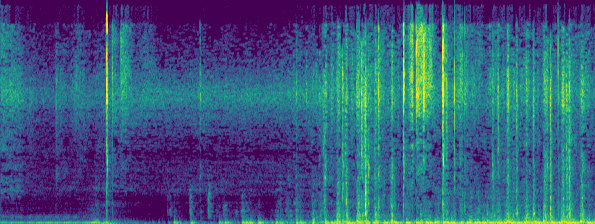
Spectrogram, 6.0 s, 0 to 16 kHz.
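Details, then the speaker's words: 2002 Toyota Corolla LE, four-speed automatic, bad motor, 112,000 on the odometer, check engine light flashing, battery light on: uneven rumble stumbling and surging as it revs; rough running. "yeah sounds like a bag of crap"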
